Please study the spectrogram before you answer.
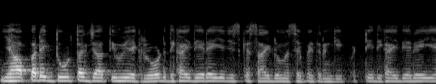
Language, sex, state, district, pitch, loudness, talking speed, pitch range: Hindi, male, Uttar Pradesh, Shamli, 150 Hz, -19 LUFS, 330 wpm, 140-160 Hz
